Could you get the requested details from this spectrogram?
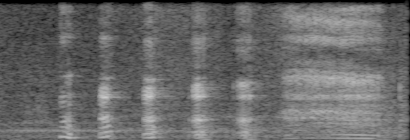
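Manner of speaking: breathy rueful chuckle; rueful laugh. Real, not acted. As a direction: laugh off the mishap. Laughing about lost audio.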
